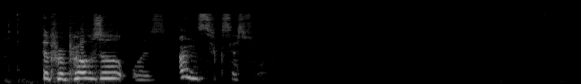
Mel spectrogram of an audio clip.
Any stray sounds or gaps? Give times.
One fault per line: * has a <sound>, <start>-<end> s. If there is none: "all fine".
all fine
